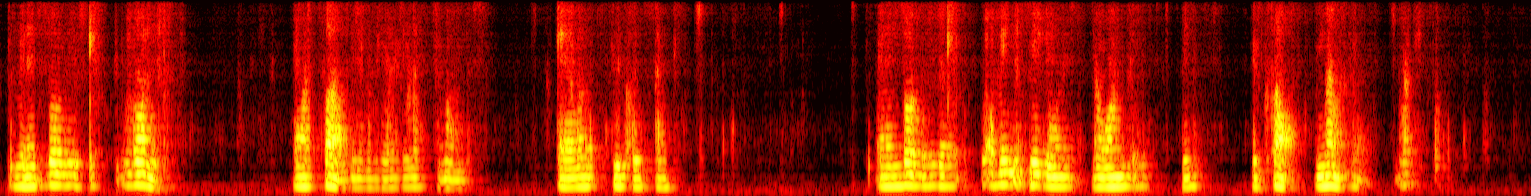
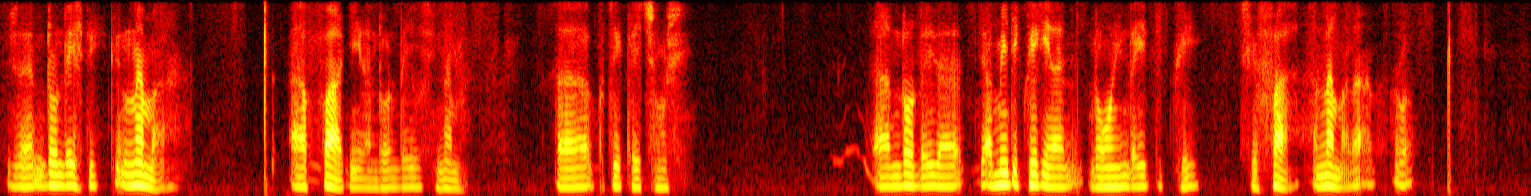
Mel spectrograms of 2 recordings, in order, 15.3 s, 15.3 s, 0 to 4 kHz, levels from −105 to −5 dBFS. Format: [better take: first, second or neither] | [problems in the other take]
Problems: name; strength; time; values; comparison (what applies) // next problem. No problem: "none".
second | noise reduction (neural mask model DeepFilterNet 3)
